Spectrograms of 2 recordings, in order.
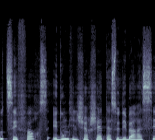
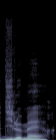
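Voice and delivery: plain reading voice

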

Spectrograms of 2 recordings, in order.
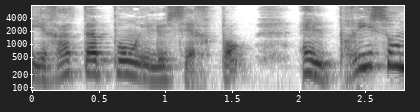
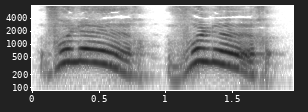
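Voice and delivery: high, loud bird cry; jay crying out; 5 semitones higher, 5 dB louder, slower than usual. A narrator's reading. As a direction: call out like a squawking jay.

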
